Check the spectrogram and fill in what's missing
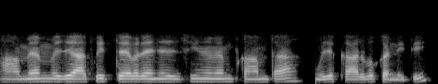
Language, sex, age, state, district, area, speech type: Hindi, male, 18-30, Madhya Pradesh, Gwalior, urban, conversation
